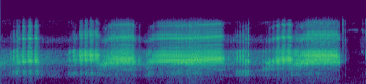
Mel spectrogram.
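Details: Southern bell or growling grass frog (Litoria raniformis) near Melbourne gives its advertisement call: long, rumbling growls that rise and fall like dirt bikes at night. It is a late-spring and summer caller.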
